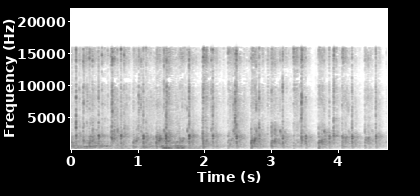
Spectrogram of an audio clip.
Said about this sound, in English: If that resonates with anybody in this building, somebody give God about 10 seconds of praise and just clap your hands and praise the Lord, because he is our deliverer.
